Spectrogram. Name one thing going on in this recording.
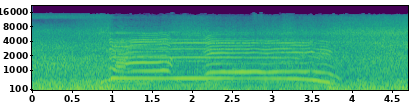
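A young boy shouts excitedly.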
